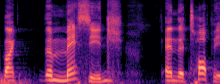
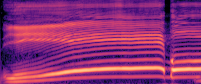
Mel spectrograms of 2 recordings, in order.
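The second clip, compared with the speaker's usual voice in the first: high, loud drawn-out cheer; excited cheer; 13 semitones higher, 6 dB louder than usual. Real, not acted. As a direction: whoop it out like a win. Cheering about a baby boy.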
